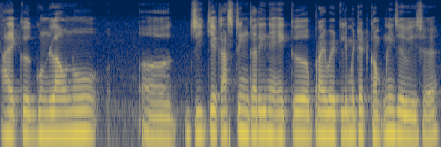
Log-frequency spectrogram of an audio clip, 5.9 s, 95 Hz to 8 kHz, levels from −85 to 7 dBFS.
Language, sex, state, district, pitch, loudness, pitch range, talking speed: Gujarati, male, Gujarat, Valsad, 135 Hz, -14 LUFS, 135-140 Hz, 120 wpm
